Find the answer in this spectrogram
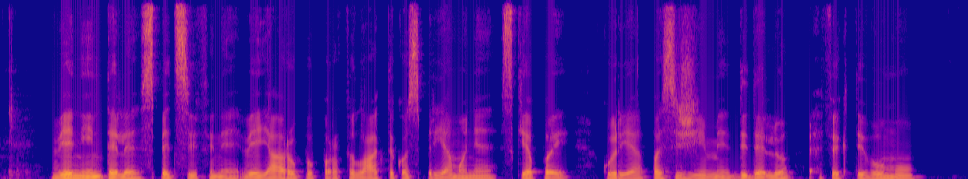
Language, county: Lithuanian, Panevėžys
